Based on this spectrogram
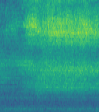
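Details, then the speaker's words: Free-spinning non-returning yo-yo with precision ball bearings: smooth steady high-pitched whir that swells and fades gently, no grit or rattle; bearings spinning freely and cleanly. "okay that's the sound of precision ball bearings"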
